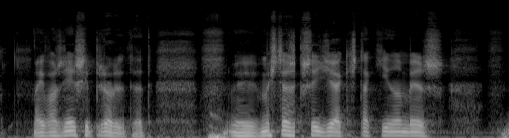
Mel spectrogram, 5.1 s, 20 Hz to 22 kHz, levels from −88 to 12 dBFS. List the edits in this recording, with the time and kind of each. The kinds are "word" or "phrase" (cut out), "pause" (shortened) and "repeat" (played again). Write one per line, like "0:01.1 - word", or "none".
0:02.9 - word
